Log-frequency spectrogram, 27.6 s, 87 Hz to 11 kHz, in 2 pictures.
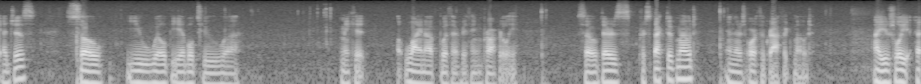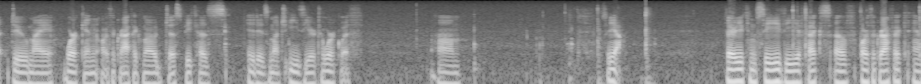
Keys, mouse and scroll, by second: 1.3 KP_1, 3.2-5.3 typing, 3.6 Tab, 5.1 click, 7.1 z, 7.9 z, 8.3 KP_5, 11.0 KP_5, 12.6 a, 20.3 middle click, 22.9 KP_1, 23.7 Tab, 24.9 Tab, 25.9 KP_5, 26.1 KP_5, 26.9 KP_5.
